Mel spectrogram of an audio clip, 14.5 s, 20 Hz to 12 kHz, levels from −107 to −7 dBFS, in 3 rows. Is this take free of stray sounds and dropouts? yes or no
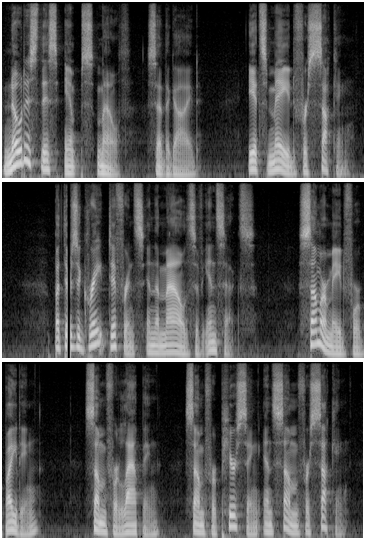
no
